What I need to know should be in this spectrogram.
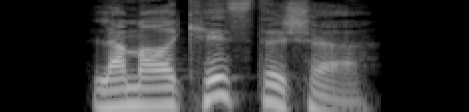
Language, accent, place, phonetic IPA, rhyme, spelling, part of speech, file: German, Germany, Berlin, [lamaʁˈkɪstɪʃɐ], -ɪstɪʃɐ, lamarckistischer, adjective, De-lamarckistischer.ogg
- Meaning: inflection of lamarckistisch: 1. strong/mixed nominative masculine singular 2. strong genitive/dative feminine singular 3. strong genitive plural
